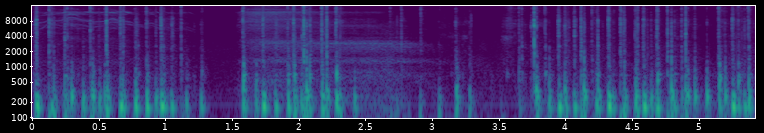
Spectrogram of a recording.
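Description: Fingertips of both hands type quickly on a backlit MacBook Pro keyboard with plastic keys set in a solid aluminum body. Dense runs of short, soft clicks carry a low, thocky body and die away almost instantly. The typing stops in two brief pauses before resuming.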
